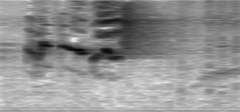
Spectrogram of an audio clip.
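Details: Single brief phrase from a sooty-headed bulbul in full song, meant to get other bulbuls singing: a rapid liquid run of whistled notes lasting under a second, ending in a softer fading tail.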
